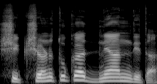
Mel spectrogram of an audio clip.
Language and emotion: Goan Konkani, neutral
